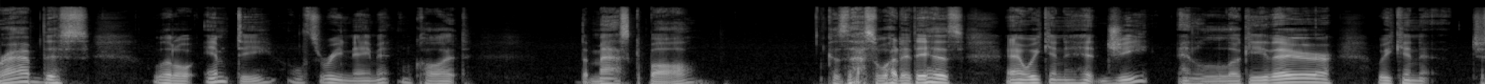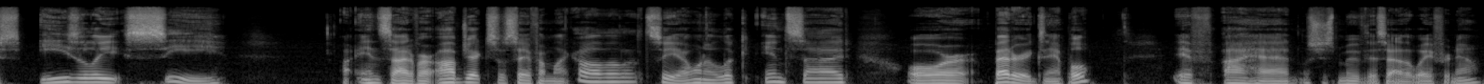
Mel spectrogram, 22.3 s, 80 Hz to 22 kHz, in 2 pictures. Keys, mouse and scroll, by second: 0.0 click, 2.6 click, 2.8-5.8 drag, 8.2 g, 13.0-14.0 middle drag, 14.0-14.4 scroll up 3, 14.4-15.2 middle drag, 15.2-16.2 scroll up 4, 16.2 scroll up 1, 16.3-17.1 middle drag, 17.1-17.7 scroll down 3, 17.7-18.4 middle drag, 18.4-18.7 scroll down 4, 18.7-20.7 middle drag, 20.7 click, 21.0 g.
